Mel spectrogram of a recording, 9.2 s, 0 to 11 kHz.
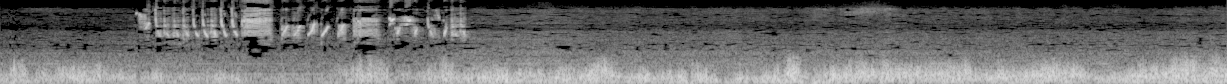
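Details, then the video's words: Goldfinch chick, three months old, singing strongly, with one rapid twittering phrase of tightly packed high, buzzy chirps lasting about two seconds, followed by steady low-pitched background rumble. "فرخ حسون يغرد بقوة من عمر ٣شهور"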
